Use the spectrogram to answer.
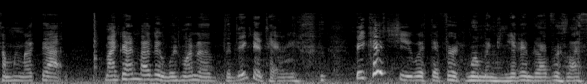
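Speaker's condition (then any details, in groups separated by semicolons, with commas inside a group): Deafness, profound, genetic, severe; mistaken for drunk slurring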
